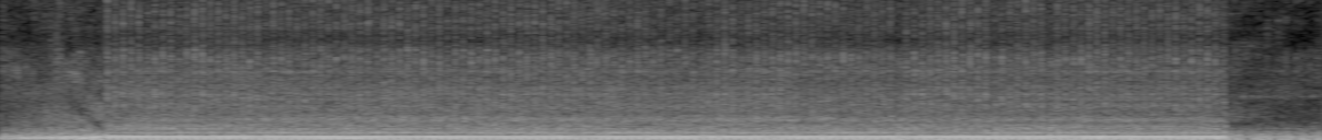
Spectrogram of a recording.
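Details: Hyper Tough push mower with Briggs & Stratton engine, found discarded: steady even engine note holding constant pitch under mowing load, no misses or knocks, then easing off; runs healthy.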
